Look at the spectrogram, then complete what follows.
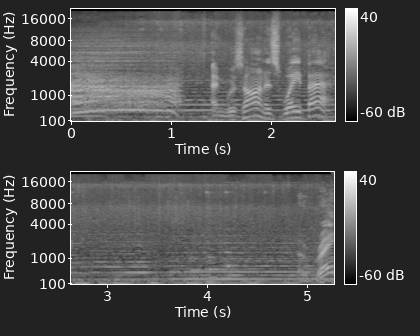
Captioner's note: rumbling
